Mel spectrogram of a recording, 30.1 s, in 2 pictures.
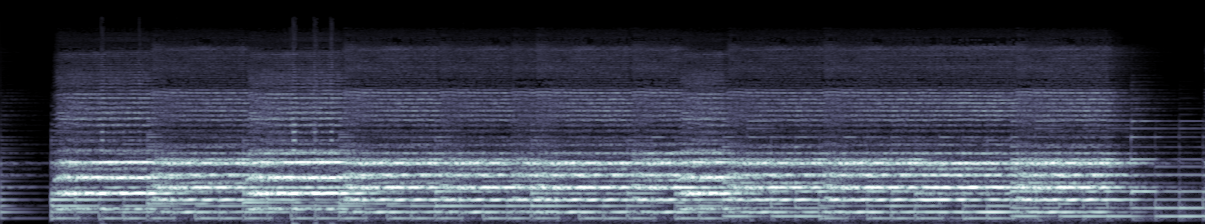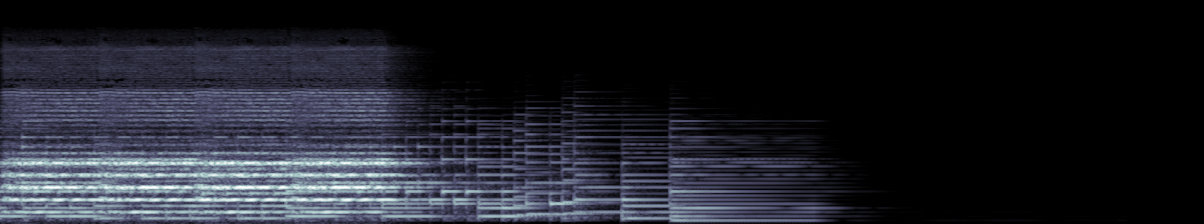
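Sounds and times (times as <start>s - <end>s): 
tenor singing: 0.6s - 14.2s, 15.1s - 20.3s.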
